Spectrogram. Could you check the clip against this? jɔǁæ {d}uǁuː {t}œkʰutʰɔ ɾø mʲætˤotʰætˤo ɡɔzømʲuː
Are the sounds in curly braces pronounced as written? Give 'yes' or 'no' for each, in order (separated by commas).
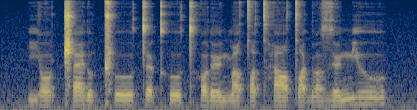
no, yes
